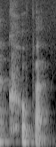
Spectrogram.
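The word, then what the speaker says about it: cuppa: to say this naturally change the last a for the schwar sound which is the little uh sound that's so common in English so it's not C A it's cup coer you try coer it's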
